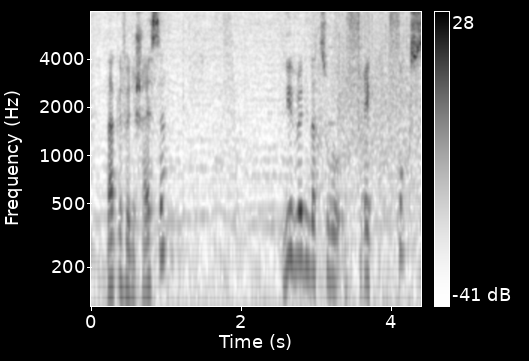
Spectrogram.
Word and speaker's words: Fred Fucks: für die schee zu Fred Fuchs sagen aber der N spricht das Fred Fax aus er istens wegen der englischen pronounciation und zweitens weil der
